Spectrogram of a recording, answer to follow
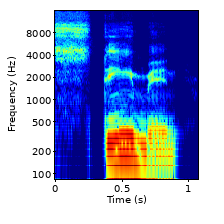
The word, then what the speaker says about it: Steeman: to identify the suspect thomas steeman rhymes with seaman was identified by tips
